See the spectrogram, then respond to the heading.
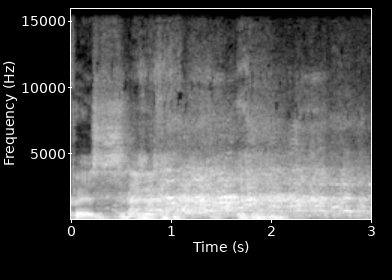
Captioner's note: audience laughing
